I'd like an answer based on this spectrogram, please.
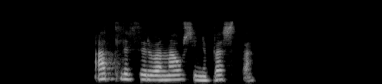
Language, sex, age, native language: Icelandic, female, 30-39, Icelandic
